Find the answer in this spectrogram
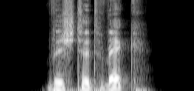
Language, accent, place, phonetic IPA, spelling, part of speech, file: German, Germany, Berlin, [ˌvɪʃtət ˈvɛk], wischtet weg, verb, De-wischtet weg.ogg
- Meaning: inflection of wegwischen: 1. second-person plural preterite 2. second-person plural subjunctive II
